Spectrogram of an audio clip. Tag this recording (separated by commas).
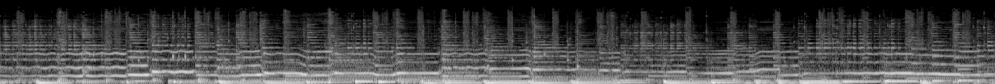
Music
